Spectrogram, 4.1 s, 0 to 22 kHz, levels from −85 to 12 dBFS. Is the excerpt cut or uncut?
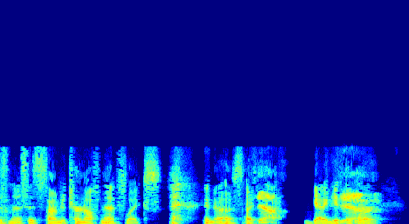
cut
